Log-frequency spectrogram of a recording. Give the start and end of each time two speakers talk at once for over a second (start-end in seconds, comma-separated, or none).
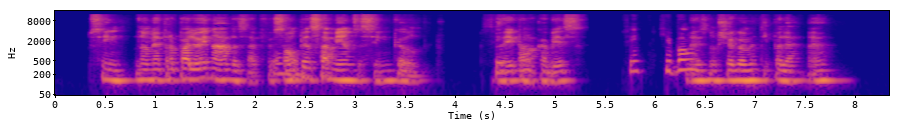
none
